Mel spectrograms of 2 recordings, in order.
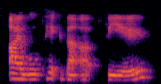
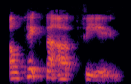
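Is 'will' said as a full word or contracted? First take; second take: full; contracted. First: I and will are said as separate words. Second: I and will are merged into one syllable. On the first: The speaker calls it wrong. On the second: The speaker calls it right. "We say that so quickly"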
